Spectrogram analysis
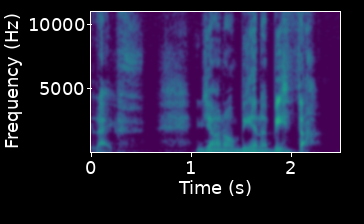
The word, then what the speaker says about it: Ibiza: Y'all don't be in Ibiza. Or wait, what is it? Ibiza. Ibiza. Ibiza. That's what I was told how it's pronounced. Ibiza.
